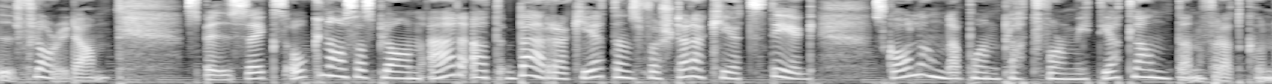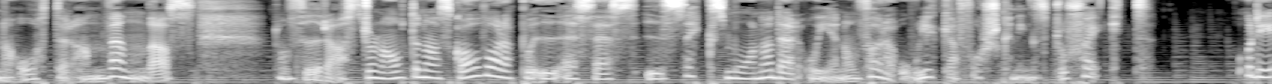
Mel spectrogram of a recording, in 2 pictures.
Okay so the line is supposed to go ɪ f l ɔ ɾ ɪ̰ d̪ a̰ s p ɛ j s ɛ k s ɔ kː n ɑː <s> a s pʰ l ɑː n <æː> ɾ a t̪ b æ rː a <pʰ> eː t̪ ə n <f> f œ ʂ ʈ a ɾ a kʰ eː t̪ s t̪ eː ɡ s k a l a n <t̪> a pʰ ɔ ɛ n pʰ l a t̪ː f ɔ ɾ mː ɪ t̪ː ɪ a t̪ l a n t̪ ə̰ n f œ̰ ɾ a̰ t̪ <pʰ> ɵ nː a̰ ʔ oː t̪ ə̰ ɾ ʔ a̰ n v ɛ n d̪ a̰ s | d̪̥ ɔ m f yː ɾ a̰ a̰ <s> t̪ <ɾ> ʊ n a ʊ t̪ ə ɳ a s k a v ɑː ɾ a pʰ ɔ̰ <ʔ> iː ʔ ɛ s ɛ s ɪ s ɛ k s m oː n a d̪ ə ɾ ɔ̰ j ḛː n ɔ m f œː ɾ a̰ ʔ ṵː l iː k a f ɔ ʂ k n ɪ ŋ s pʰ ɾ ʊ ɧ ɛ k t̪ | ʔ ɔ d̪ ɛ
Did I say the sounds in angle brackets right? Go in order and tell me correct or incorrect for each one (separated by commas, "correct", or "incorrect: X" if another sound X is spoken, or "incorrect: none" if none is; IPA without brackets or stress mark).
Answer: correct, incorrect: æ, incorrect: kʰ, incorrect: s, incorrect: d̪, incorrect: kʰ, correct, correct, correct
